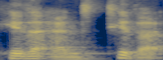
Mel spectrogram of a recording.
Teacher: The expression is hither and tither, even though we spell tither th. That's an example of a th which is pronounced t.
